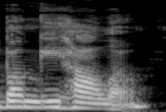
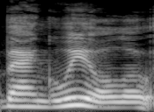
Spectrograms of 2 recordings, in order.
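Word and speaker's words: Bangweolo: Boggle at it or call it bungy Hollow some Arabs say bambo as easier of pronunciation but bangu Olo is the correct word Chum's Stockade is 1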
